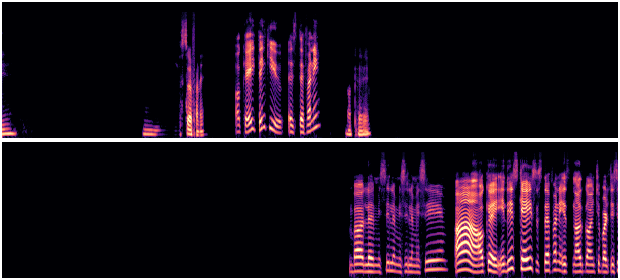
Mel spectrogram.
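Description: A woman speaks calmly over an online call, pausing at times.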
